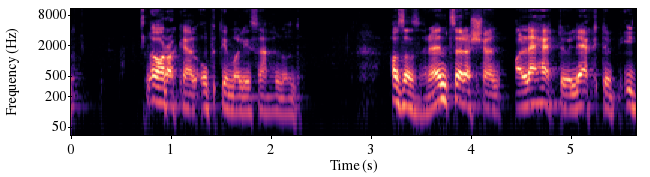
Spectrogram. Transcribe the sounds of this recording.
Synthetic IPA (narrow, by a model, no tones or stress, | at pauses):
ɒːrːɒkɛlːʔo̞pt̪imɒlizaːlno̞d̪ | ɒzɒzrɛnt̪sɛɾɛʃɛnɒlɛɦɛt̪øːlɛkt̪ø̞bːid̪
